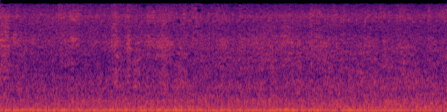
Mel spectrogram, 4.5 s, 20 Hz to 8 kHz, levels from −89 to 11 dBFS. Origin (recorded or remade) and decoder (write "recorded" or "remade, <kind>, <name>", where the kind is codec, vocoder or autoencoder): remade, vocoder, Vocos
